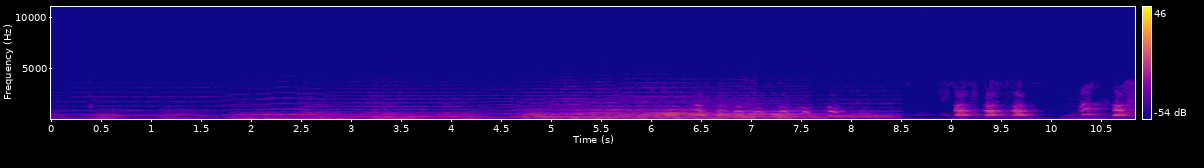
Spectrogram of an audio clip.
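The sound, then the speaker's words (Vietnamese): A dog barks at night by the porch of a village house: a run of several quick, sharp barks near the end, after a long, sustained tonal stretch. “Tiếng chó sủa nhấm nhằng đầu hè khiến cho anh Mạnh không khỏi khó chịu. Ngày làm việc ngoài đồng đã mệt lử ấy vậy mà hôm nào cũng bị tiếng chó sủa đêm làm cho thức giấc.”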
